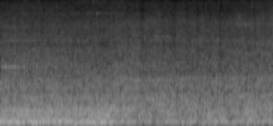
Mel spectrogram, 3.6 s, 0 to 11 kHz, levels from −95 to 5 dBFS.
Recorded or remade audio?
recorded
